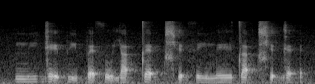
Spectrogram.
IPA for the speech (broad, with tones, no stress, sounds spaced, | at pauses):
m i˦ ɡ ḛ˦˨ ɪ̯ p ḭ˦˨ p ɛ̰˦˨ θ ṵ˦˨ j ä˦ ʔ t ɛ˦ ʔ t͡ɕʰ ɪ˦ ʔ θ i˨ m e˦ ɪ̯ t ä˦ ʔ t͡ɕʰ ɪ˦ ʔ ɡ ɛ˦ ʔ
